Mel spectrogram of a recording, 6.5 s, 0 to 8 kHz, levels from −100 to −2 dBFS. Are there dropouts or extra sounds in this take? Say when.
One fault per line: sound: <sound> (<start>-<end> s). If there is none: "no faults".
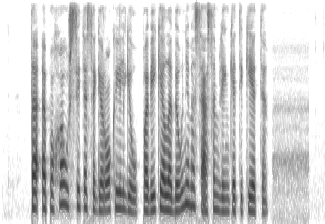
no faults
